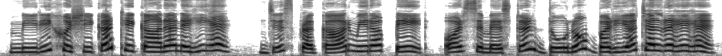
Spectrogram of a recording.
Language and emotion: Hindi, happy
